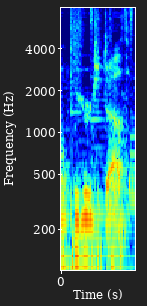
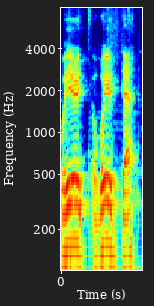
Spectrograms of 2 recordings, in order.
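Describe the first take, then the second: First: Said in a D4 accent, with a full 'th'. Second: Said in a Dublin accent, 'death' sounding like 'debt'. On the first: "D4 would be like" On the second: "in Dublin, at least, people would say debt"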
